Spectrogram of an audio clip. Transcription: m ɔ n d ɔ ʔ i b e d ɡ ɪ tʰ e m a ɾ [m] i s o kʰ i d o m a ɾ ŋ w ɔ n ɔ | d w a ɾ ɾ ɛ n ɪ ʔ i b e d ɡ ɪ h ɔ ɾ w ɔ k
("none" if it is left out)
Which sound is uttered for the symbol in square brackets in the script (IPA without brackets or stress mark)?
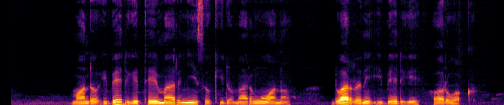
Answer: ɲ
